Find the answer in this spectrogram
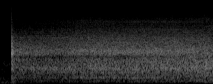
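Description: Steady outdoor background hiss, an even rushing noise that starts abruptly and holds level.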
